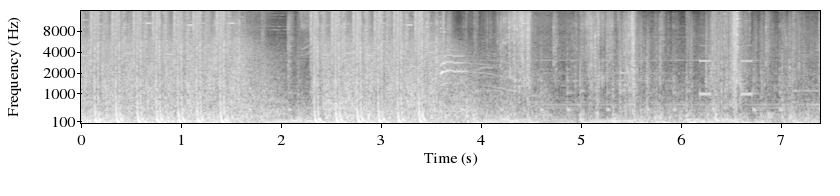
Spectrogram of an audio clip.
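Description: Dense, sustained gunfire in the video game Satisfactory, rapid shots blurring into a continuous loud fusillade with heavy low thumps throughout, no talking.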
